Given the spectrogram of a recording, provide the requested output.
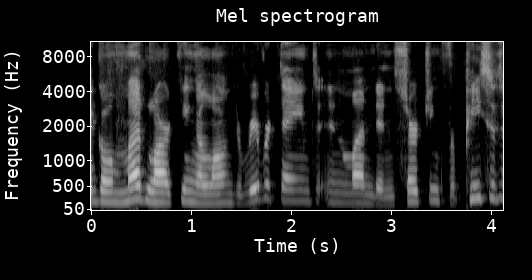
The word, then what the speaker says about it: Thames: Pronounce it Thames.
